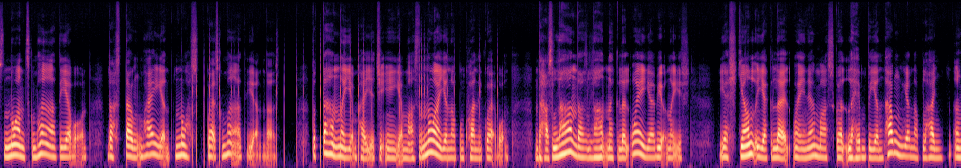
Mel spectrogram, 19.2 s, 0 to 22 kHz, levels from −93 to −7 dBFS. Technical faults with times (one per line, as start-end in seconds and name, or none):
3.85-9.95 train of clicks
